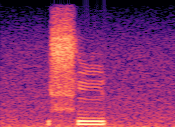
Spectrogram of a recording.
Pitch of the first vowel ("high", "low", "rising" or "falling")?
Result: high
